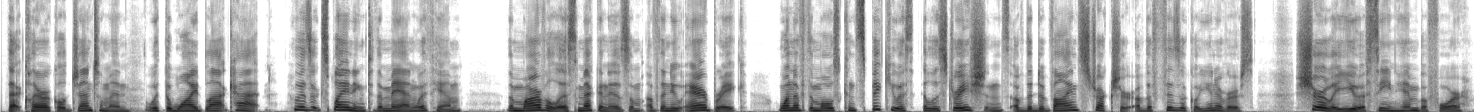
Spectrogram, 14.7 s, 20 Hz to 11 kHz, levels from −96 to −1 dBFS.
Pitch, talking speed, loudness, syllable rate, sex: 195 Hz, 180 wpm, -19 LUFS, 3.7 syllables/s, female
